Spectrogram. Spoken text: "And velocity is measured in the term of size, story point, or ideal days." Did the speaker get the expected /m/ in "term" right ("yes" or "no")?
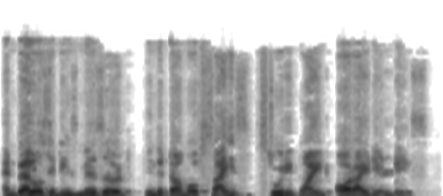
yes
